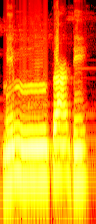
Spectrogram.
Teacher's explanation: menukar bunyi nun sukun atau tanwin menjadi bunyi mim mati atau mim sukun disertai dengan dengung. Huruf iqlab hanya ada satu, yaitu huruf ba.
